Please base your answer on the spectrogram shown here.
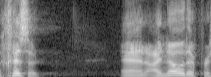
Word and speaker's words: Khizr: And the reason I make the distinction is not only to point out that it's important to pronounce it Khizr or Khidr if you like Arabic, but that Khizr is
